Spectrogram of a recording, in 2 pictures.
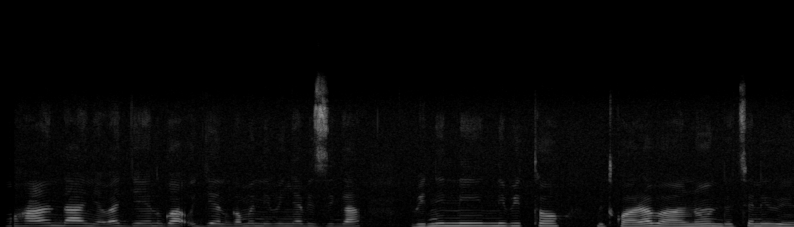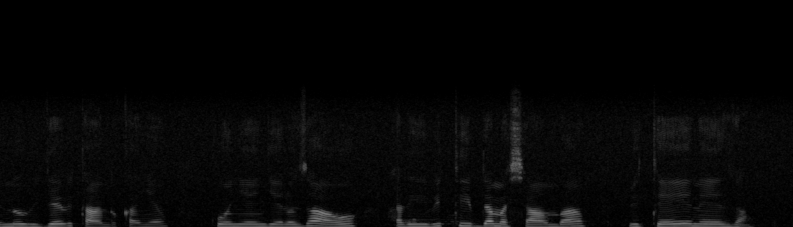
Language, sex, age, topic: Kinyarwanda, female, 18-24, government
